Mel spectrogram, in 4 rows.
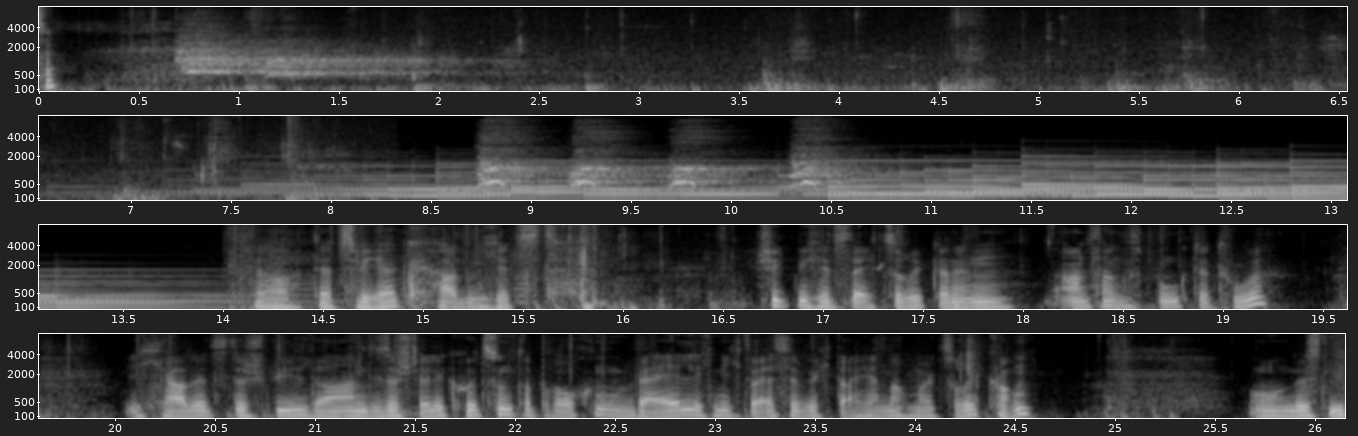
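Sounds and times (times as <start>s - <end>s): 
speech: 0.0s - 0.7s, 14.5s - 16.0s, 16.7s - 19.4s, 20.0s - 26.1s
dogs barking: 0.7s - 2.4s, 8.7s - 10.7s
steady melodic tones: 6.5s - 14.8s.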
